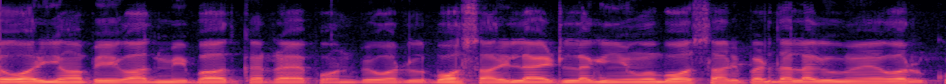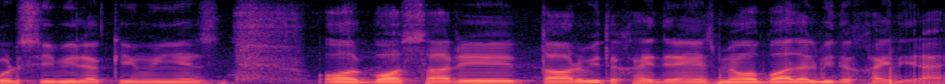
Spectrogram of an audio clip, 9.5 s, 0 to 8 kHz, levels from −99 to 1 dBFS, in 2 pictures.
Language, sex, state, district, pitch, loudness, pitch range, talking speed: Hindi, male, Bihar, Jahanabad, 120 Hz, -31 LUFS, 115-125 Hz, 310 wpm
